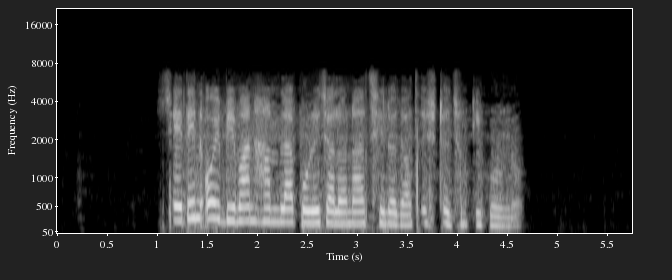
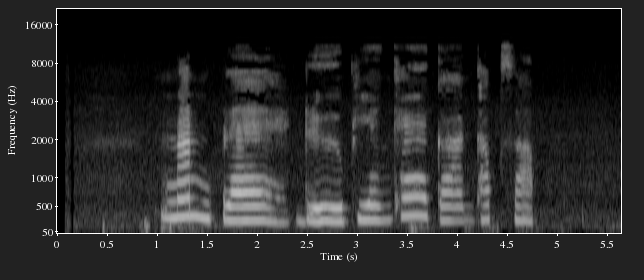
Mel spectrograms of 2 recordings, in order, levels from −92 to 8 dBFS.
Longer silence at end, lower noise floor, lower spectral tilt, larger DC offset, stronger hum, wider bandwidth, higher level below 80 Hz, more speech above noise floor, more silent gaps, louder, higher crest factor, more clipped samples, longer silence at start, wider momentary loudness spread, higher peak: first, 1.1 s vs 0.9 s; first, -84 dBFS vs -64 dBFS; first, -6.5 dB/octave vs -4 dB/octave; neither; neither; second, 6.8 kHz vs 11.5 kHz; first, -58 dBFS vs -72 dBFS; first, 69 dB vs 35 dB; neither; first, -16 LUFS vs -29 LUFS; about the same, 16 dB vs 18 dB; neither; first, 1.1 s vs 0.85 s; about the same, 11 LU vs 13 LU; first, -2 dBFS vs -12 dBFS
